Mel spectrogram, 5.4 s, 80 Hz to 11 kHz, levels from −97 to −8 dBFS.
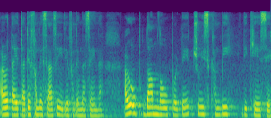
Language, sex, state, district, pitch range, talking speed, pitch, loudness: Nagamese, female, Nagaland, Dimapur, 160-190 Hz, 230 wpm, 180 Hz, -17 LUFS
